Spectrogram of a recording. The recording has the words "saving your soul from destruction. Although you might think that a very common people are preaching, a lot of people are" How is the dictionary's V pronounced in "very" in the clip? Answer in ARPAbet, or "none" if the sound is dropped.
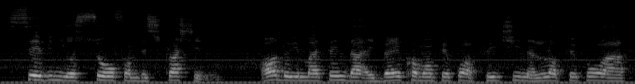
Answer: V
